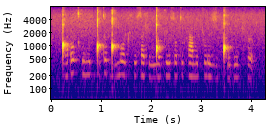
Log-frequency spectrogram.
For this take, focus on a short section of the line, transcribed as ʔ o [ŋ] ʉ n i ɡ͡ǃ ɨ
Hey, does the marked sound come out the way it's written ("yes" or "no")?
no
